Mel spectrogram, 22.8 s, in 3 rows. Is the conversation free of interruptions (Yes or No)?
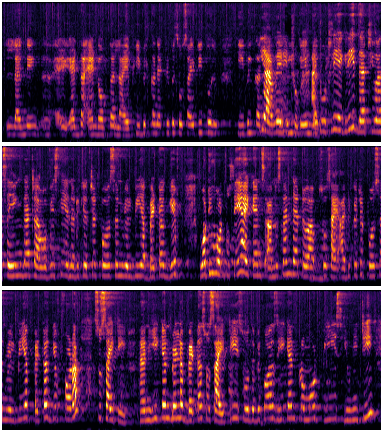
No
